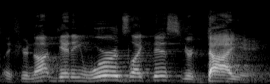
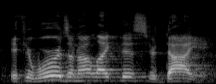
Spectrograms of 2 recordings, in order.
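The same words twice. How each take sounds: First: Much louder, punched warning; preacher's shout. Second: Loud preacher's warning; firm warning. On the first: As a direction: hammer it home with full force. Repeated warning, stronger take. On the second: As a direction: declare it firmly. Repeated warning, first take. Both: Acted.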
